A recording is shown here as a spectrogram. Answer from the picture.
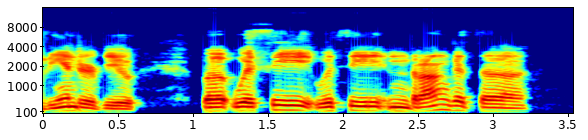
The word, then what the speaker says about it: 'Ndrangheta: So the 'Ndrangheta, and you pronounce it very well, congrats.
